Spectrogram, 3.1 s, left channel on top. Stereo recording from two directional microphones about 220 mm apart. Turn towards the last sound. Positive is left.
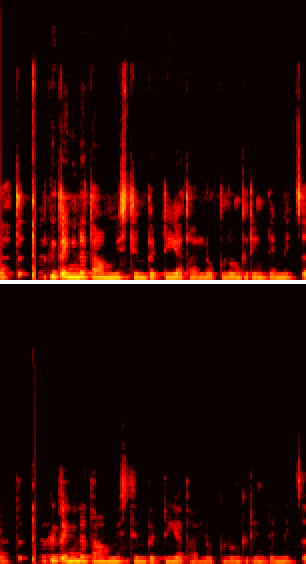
turn(degrees=35)  # may be behind; listen again after turning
